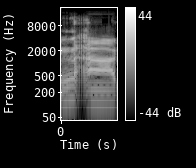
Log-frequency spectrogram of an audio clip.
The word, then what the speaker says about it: Wano: It's pronounced Oceanassi. Moving on. Wano, Trailers.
